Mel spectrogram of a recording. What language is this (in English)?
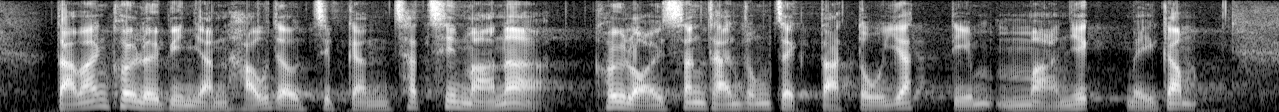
Cantonese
